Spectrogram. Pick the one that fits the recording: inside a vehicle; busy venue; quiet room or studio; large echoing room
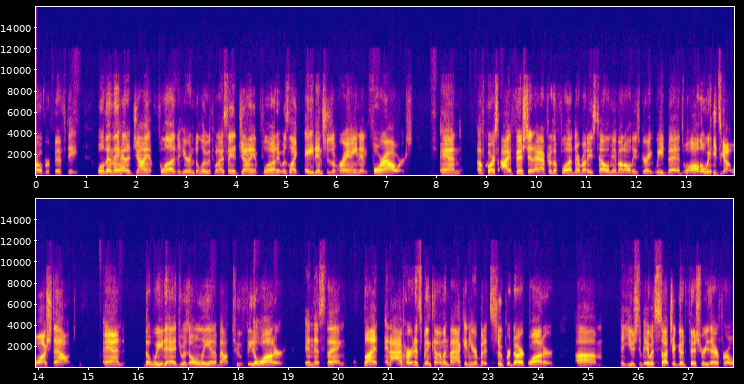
inside a vehicle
